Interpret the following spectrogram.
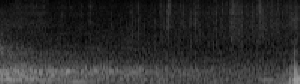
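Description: The echo of a voice dying away in a large reverberant hall, fading into quiet room tone with a few faint light ticks.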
